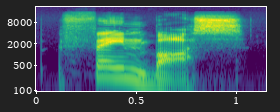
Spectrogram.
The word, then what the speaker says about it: fynbos: Fynbos. It is spelled Fynbos. According to the pronunciation, it looks like it is pronounced fynbos.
